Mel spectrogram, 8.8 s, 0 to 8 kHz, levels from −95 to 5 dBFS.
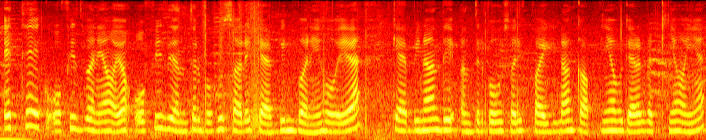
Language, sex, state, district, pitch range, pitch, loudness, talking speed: Punjabi, female, Punjab, Pathankot, 195-225 Hz, 200 Hz, -15 LUFS, 165 wpm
